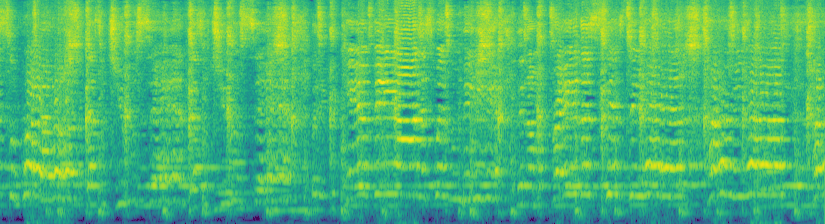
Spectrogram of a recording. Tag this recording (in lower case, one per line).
music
